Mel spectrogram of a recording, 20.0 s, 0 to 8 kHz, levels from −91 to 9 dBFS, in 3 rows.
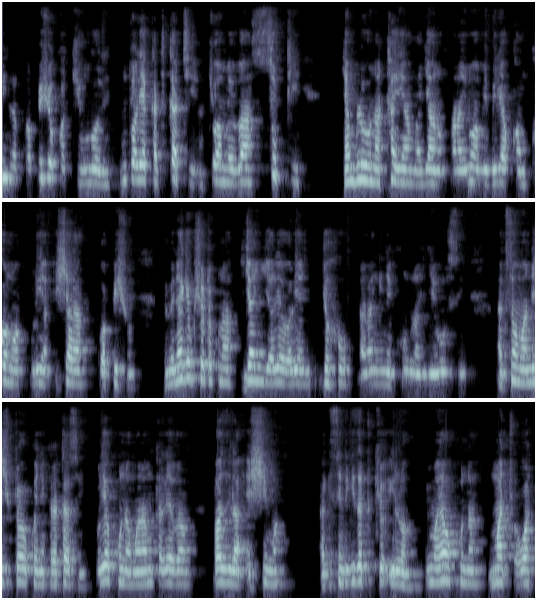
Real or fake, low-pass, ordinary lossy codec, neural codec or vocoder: real; 7.2 kHz; Opus, 64 kbps; none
